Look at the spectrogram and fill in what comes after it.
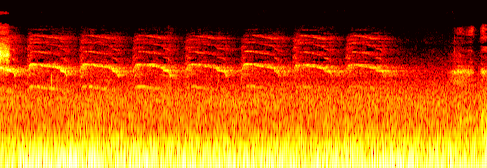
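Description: A bird calling in a steady rhythmic series, about two loud arched, falling notes a second, stopping about five seconds in. A low steady rumble runs underneath.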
